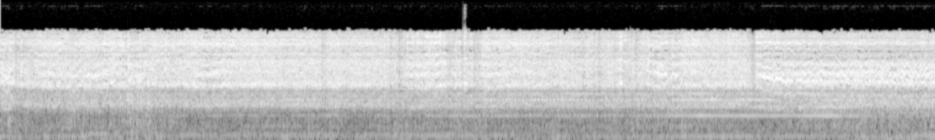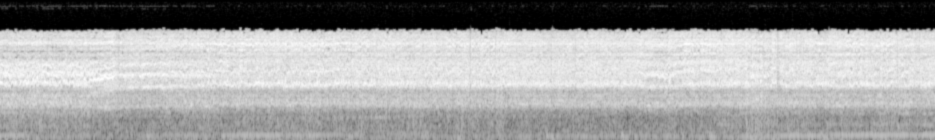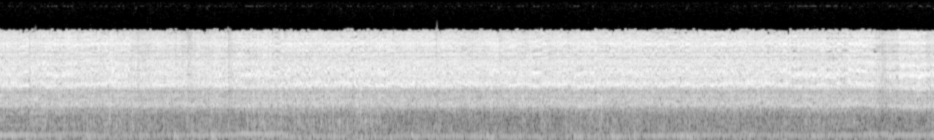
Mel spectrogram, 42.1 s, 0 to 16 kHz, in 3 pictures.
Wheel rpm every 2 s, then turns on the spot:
220, 220, 230, 230, 230, 220, 190, 200, 220, 230, 230, 230, 230, 230, 230, 230, 230, 240, 230, 230, 220.
none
